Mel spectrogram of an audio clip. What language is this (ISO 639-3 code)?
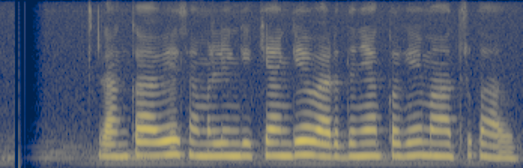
sin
